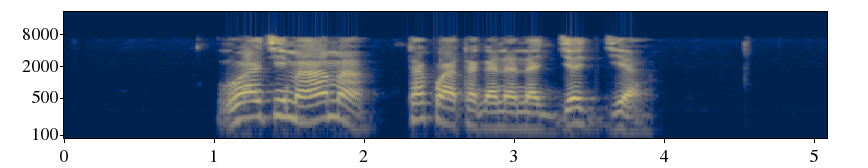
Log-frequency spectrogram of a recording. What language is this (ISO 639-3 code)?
lug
